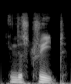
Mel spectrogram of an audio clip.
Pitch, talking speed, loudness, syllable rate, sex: 100 Hz, 255 wpm, -19 LUFS, 5.5 syllables/s, male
